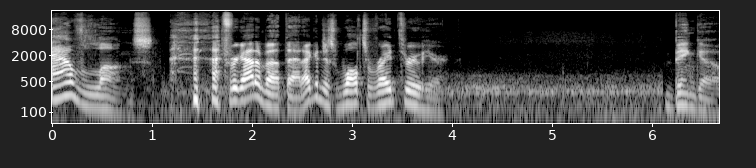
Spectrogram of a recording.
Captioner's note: chuckles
